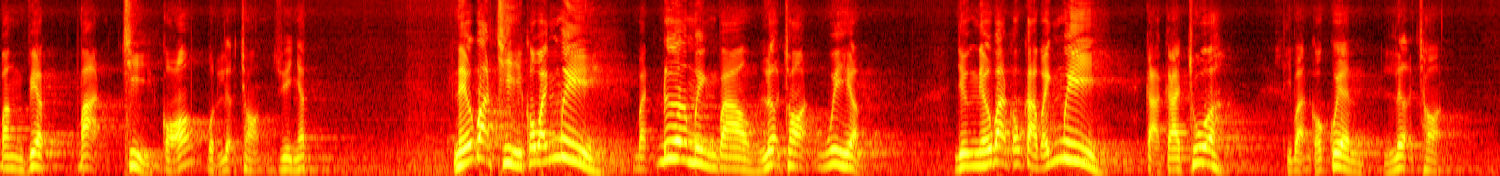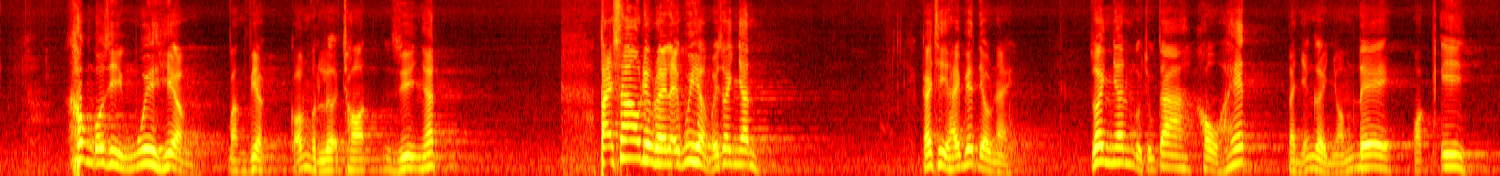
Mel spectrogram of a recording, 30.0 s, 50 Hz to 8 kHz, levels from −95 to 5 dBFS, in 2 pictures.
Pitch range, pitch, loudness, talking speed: 140-200 Hz, 160 Hz, -18 LUFS, 165 wpm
